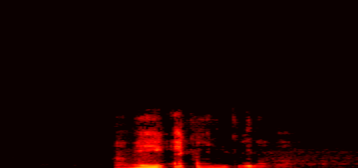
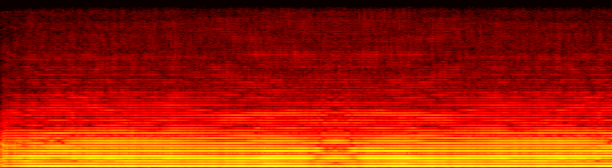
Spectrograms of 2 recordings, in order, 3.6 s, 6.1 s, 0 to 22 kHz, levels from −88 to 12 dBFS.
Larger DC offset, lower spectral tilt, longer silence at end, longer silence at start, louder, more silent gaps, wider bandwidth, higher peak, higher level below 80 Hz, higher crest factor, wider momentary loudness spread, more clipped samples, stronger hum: neither; first, -6 dB/octave vs -1.5 dB/octave; first, 0.95 s vs 0 s; first, 1.15 s vs 0 s; second, -36 LUFS vs -10 LUFS; neither; second, 7.6 kHz vs 10.5 kHz; second, -18 dBFS vs 0 dBFS; second, -74 dBFS vs -56 dBFS; first, 20 dB vs 10 dB; first, 19 LU vs 3 LU; neither; neither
